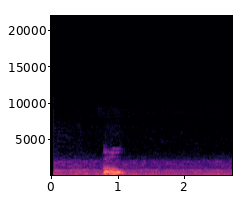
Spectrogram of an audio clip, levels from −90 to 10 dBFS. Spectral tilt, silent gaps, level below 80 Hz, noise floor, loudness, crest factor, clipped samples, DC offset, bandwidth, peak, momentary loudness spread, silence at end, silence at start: -9.5 dB/octave; none; -68 dBFS; -44 dBFS; -21 LUFS; 20 dB; under 0.1%; under 0.1%; 4.1 kHz; -8 dBFS; 24 LU; 0.2 s; 0.05 s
